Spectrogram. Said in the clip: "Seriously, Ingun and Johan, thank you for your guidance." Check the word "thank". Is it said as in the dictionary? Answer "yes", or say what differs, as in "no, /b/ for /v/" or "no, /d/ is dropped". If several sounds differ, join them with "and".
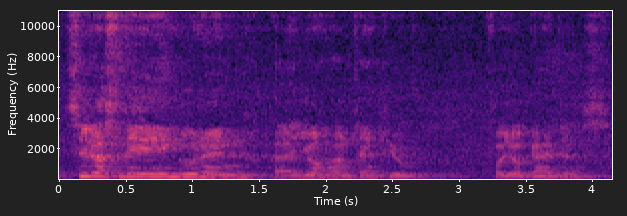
no, /t/ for /θ/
